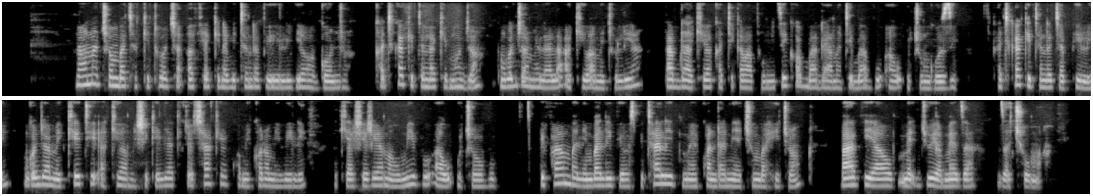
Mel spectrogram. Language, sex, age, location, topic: Swahili, female, 18-24, Nakuru, health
